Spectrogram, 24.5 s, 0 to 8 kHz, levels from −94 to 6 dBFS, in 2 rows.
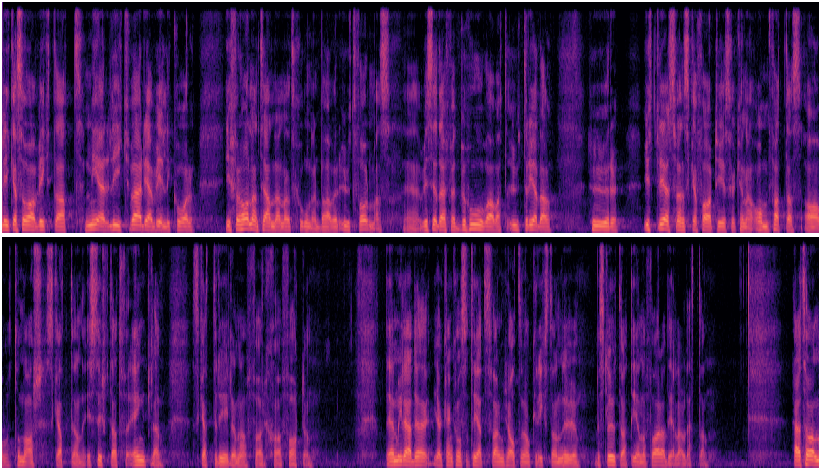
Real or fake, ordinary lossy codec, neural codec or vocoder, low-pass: fake; none; codec, 16 kHz, 16 kbps, FunCodec, trained on LibriTTS, 50 frames a second; none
